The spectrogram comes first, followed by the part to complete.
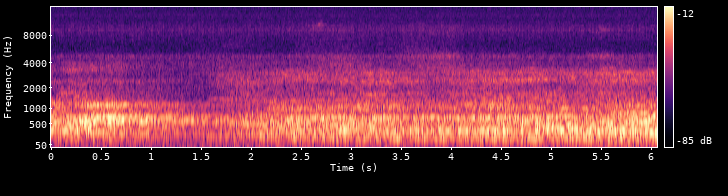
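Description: Quiet, sustained church music: held tones that shift slowly, dipping briefly about a second or two in.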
